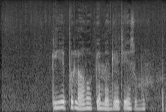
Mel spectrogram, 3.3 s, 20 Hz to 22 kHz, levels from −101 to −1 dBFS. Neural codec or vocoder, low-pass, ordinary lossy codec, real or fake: codec, 44.1 kHz, 7.8 kbps, Pupu-Codec; none; none; fake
